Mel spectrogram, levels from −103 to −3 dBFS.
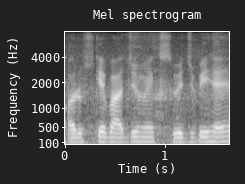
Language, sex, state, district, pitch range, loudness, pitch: Hindi, male, Maharashtra, Mumbai Suburban, 115-125 Hz, -17 LUFS, 120 Hz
